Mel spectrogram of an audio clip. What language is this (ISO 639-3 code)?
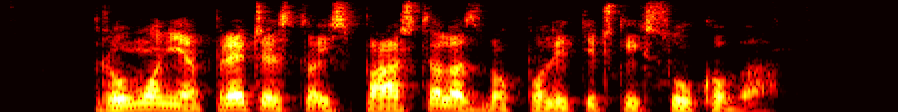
srp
